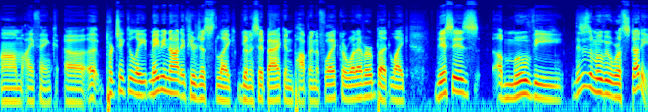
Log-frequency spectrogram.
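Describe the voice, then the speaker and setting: Medium-pitched male voice with lively intonation at a moderate pace, dry and close with no echo. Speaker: podcast co-host, movie commentator. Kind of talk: casual movie commentary chat. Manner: loud.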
